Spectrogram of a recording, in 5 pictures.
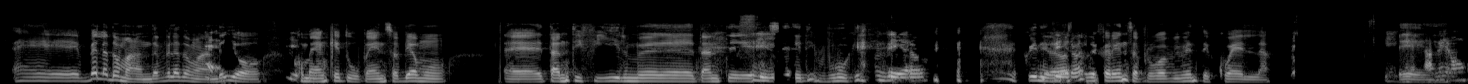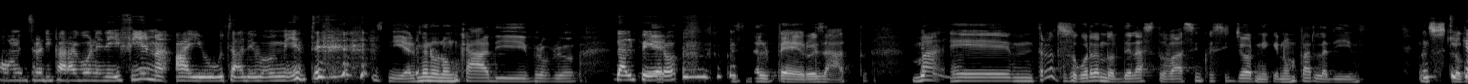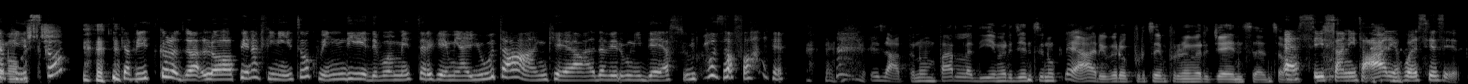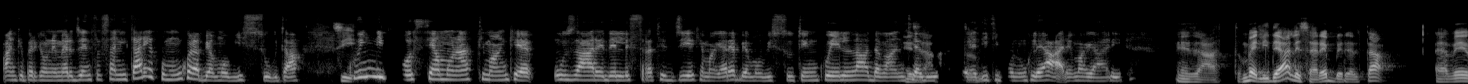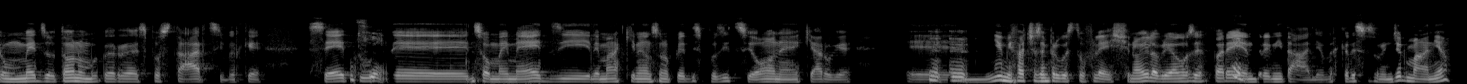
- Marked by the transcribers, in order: tapping; chuckle; other noise; laughing while speaking: "ammettere"; other background noise; "proprio" said as "propio"; chuckle; chuckle; laughing while speaking: "cosa fare"; chuckle; chuckle; sniff; drawn out: "tutte"
- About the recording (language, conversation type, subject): Italian, unstructured, Come ti comporteresti di fronte a una possibile emergenza nucleare?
